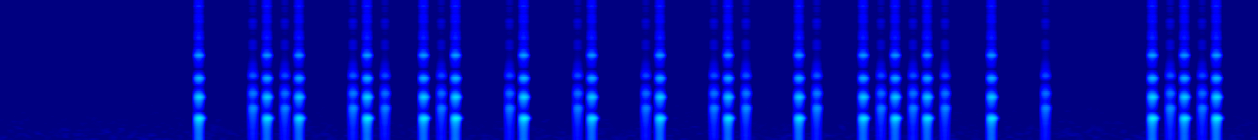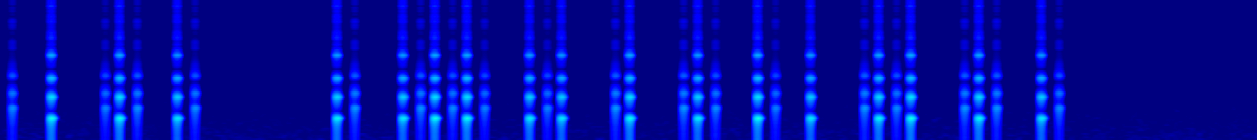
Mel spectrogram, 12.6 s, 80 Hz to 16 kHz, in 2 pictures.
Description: Morse code, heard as a telegraph sounder, hand-sent with a paddle, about 15 wpm. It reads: C'EST UNE ESPECE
